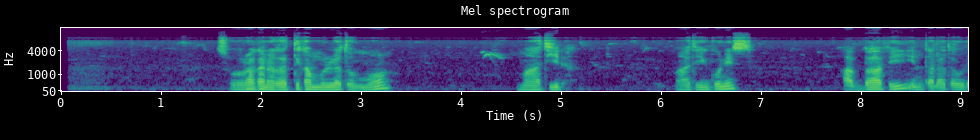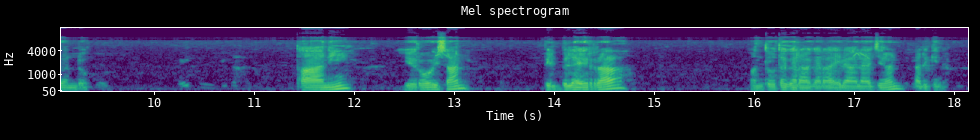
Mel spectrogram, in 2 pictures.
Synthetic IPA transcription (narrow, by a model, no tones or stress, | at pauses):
sʼuːɾɐkɐnɐrːɐt̪ːɪkɐnmʊlːɐt̪ʊmːo̞ː | maːt̪iːᶑɐ̥ | maːt̪iːŋkʊnɪs | ʔɐbːaːfɪɪnt̪ɐlɐt̪ɐʔuːd̪ɐnd̪ɐʔʊ̥ | t̪ʰɐʔɐniː | jɛɾo̞ːɪsaːn | b̥ɪlbɪlɐɪrːaː | mɐnt̪o̞ːt̪ɐɡɐɾaːɡɐɾaːʔɪlaːlaːd͡ʒɪɾɐnɐɾɡɪnɐ̥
